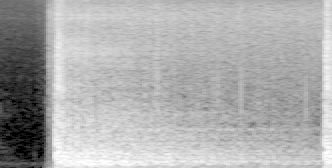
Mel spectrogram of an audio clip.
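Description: Godzilla's roar from the film Godzilla Raids Again bursts in abruptly after a short silence, a loud, deep, rumbling blast that holds for nearly three seconds before a second roar starts at the end.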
